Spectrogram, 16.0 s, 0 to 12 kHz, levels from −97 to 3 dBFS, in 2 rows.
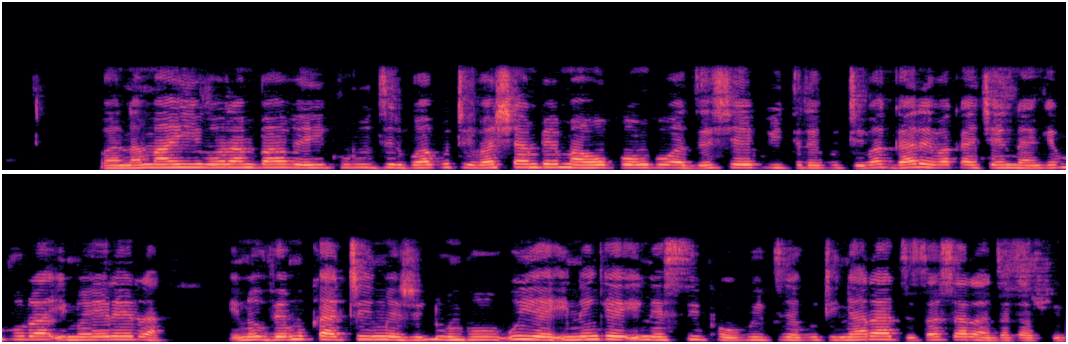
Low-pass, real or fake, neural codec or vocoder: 7.2 kHz; fake; codec, 16 kHz, 16 kbps, FreqCodec, larger model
